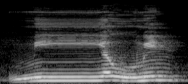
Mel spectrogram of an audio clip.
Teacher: نون ساکن کے بعد حروف یرملون میں سے یا آئی ہوئی ہے، اس لیے غنّے کے ساتھ ملا کر پڑھ رہے ہیں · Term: ادغام یا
